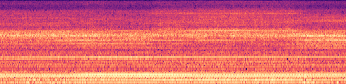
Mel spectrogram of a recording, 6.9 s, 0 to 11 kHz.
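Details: 1960 Scott-McCulloch 12hp outboard with a transplanted 14.1hp McCulloch powerhead, bronze Michigan Wheel prop, 24:1 full-synthetic fuel, running under load on the lake: steady, even two-stroke buzz holding one pitch, no misses or knocks; normal running at speed.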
